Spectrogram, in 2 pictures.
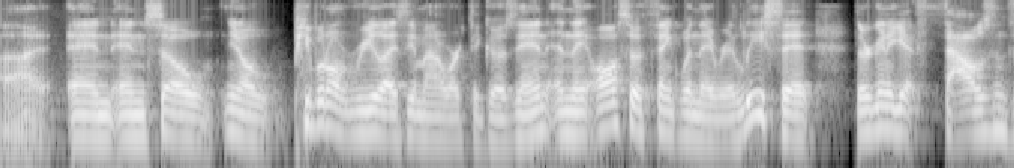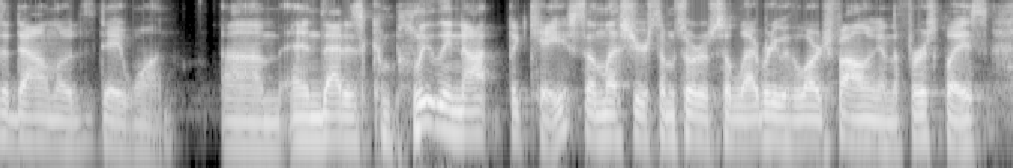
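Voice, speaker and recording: An ordinary speaking voice from a man, medium in pitch with ordinary pitch variation, at a fairly quick pace with hardly any pauses. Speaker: podcast host and coach. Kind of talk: casual interview conversation.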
